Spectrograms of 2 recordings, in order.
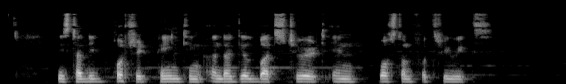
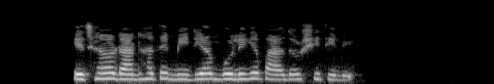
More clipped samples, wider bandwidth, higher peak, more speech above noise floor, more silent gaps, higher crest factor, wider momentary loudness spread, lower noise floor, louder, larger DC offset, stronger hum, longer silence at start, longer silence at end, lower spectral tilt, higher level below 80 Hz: neither; first, 11.5 kHz vs 7.2 kHz; about the same, -4 dBFS vs -2 dBFS; second, 51 dB vs 65 dB; neither; about the same, 20 dB vs 18 dB; about the same, 9 LU vs 9 LU; second, -74 dBFS vs -83 dBFS; second, -23 LUFS vs -18 LUFS; neither; neither; second, 0.6 s vs 0.75 s; second, 0.8 s vs 1.4 s; about the same, -4 dB/octave vs -4.5 dB/octave; second, -66 dBFS vs -60 dBFS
